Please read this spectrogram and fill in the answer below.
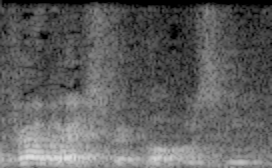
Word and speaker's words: progress report: time to submit a progress report. Time to submit a progress report. But not on report, no. That would be in contrast to a progress something else. This is a compound noun.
